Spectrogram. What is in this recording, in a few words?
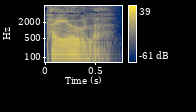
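"payola", British English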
